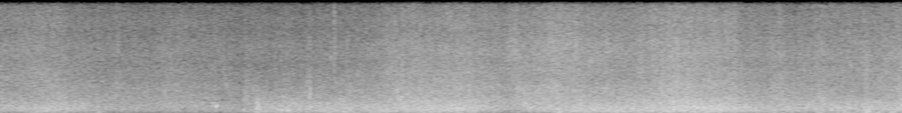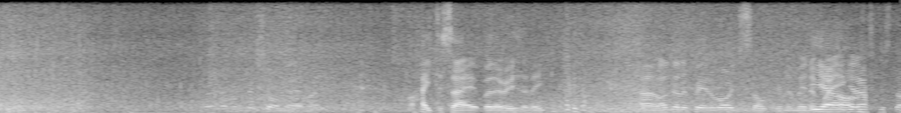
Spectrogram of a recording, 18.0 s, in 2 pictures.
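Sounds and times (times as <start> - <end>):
surf breaking on beach: 0.0 - 18.0.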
